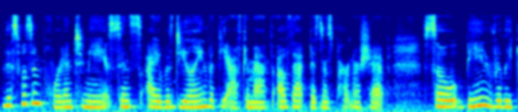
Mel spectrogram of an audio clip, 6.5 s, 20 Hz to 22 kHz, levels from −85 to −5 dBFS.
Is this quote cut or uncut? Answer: cut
